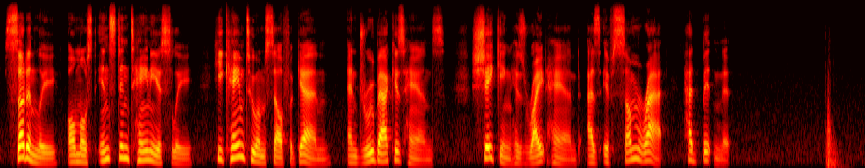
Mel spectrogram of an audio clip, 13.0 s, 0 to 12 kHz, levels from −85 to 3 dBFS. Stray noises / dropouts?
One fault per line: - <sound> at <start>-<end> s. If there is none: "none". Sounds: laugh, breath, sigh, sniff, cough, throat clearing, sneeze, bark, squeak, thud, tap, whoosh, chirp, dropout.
- thud at 12.4-12.8 s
